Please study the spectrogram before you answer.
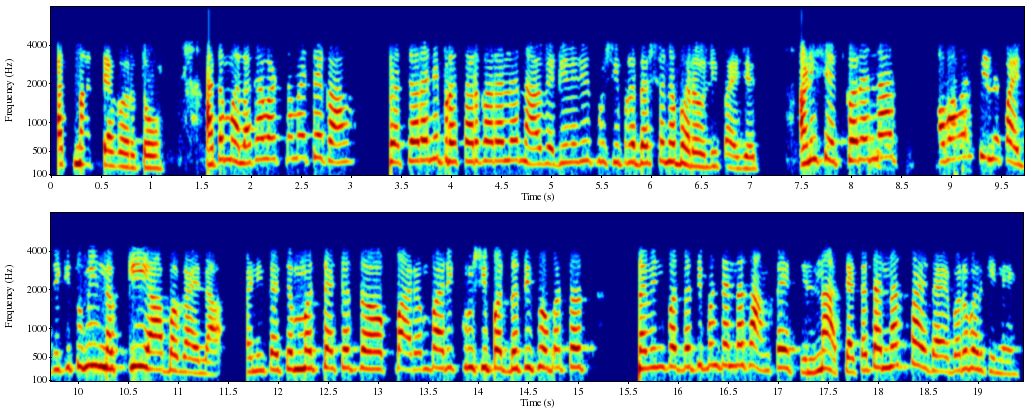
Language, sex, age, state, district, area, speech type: Marathi, female, 18-30, Maharashtra, Mumbai City, urban, conversation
